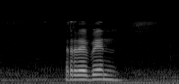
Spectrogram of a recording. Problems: constant background noise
